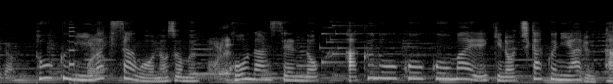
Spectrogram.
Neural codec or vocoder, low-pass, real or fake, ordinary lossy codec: none; none; real; none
